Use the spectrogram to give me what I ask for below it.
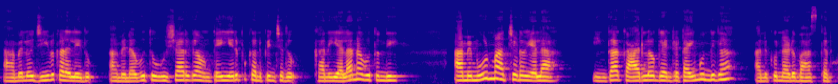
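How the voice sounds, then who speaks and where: A woman reads a novel aloud as an audiobook narrator. Her voice sits at a middle pitch for a woman. Her reading is steady and expressive.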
